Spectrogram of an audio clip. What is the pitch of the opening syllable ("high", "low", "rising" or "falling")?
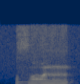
high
